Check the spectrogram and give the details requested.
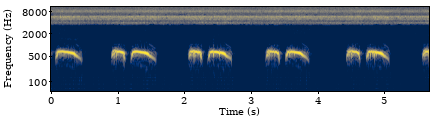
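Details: Spotted dove decoy in a ground trap, moulting and cautious but loud and well patterned. Five regular pairs of low coos sound, each a brief note then a longer descending one, about every second, over a steady hiss.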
